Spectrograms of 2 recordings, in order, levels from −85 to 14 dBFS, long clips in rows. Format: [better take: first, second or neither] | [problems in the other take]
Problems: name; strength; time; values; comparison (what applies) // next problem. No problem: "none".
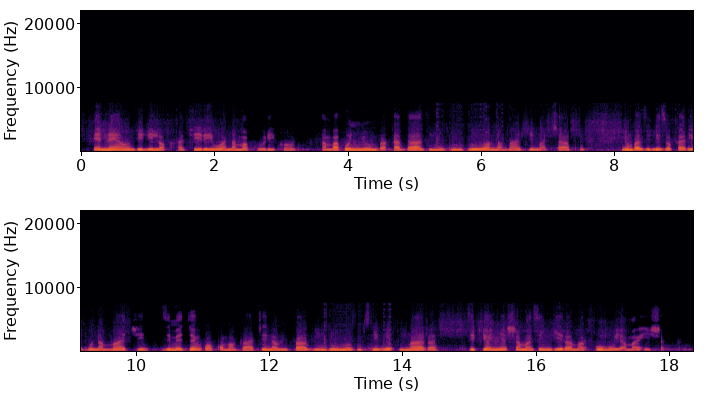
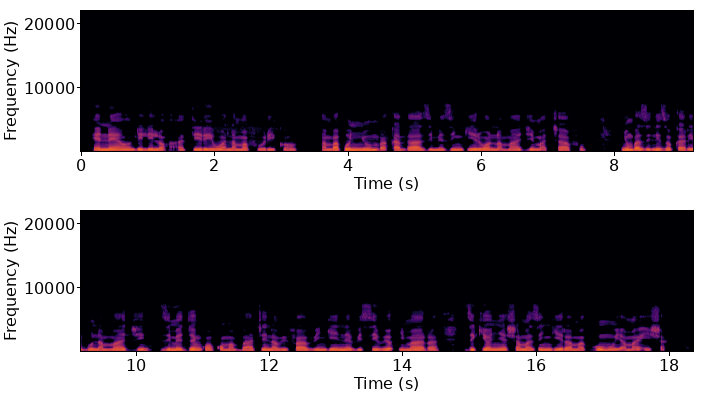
second | noise reduction (neural separator model SepFormer DNS4)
